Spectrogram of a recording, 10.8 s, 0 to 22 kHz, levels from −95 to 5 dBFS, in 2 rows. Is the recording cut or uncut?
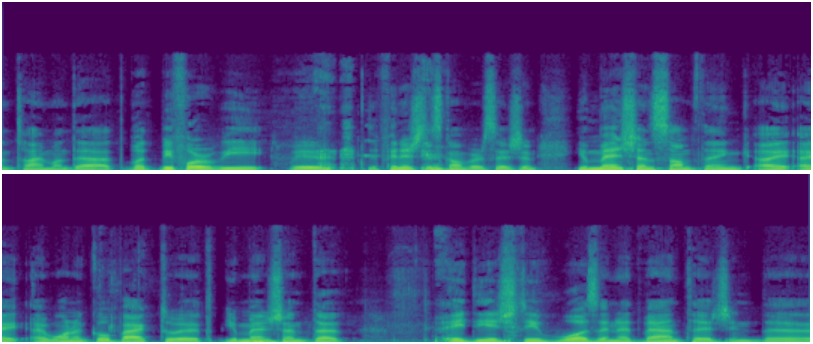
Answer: uncut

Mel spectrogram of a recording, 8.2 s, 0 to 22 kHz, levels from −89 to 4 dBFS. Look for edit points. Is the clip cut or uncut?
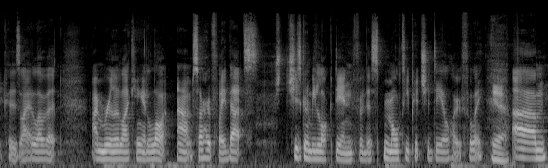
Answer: uncut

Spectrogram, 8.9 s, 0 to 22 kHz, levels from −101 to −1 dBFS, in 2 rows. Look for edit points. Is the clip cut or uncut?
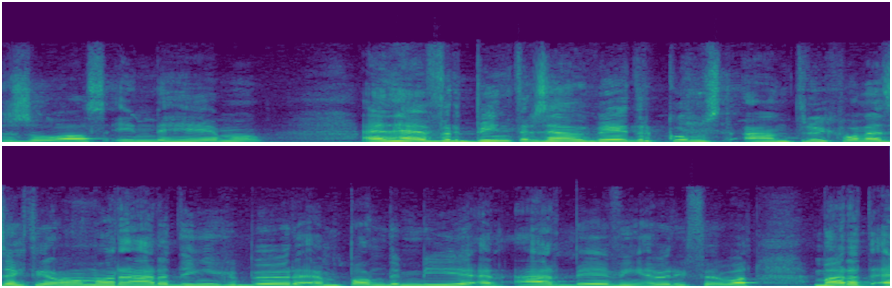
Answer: uncut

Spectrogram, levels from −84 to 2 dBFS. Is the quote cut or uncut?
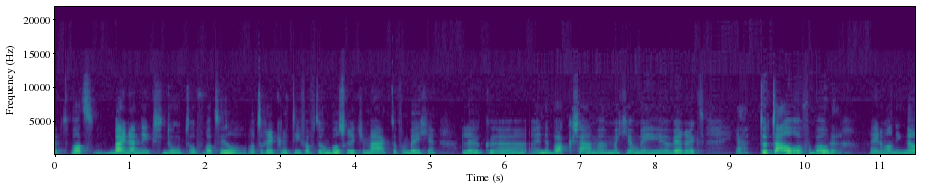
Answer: uncut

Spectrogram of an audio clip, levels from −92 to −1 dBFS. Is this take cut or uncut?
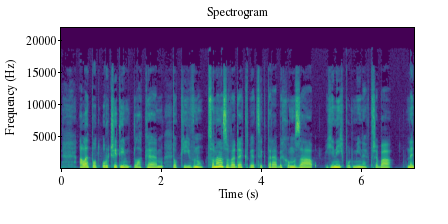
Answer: cut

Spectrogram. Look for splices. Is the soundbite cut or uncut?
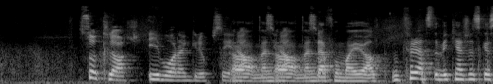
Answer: cut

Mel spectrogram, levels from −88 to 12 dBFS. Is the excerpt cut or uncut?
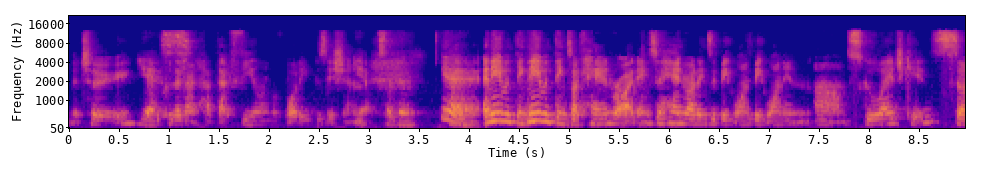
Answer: cut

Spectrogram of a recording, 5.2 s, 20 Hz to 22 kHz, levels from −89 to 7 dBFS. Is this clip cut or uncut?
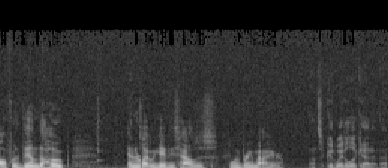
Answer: cut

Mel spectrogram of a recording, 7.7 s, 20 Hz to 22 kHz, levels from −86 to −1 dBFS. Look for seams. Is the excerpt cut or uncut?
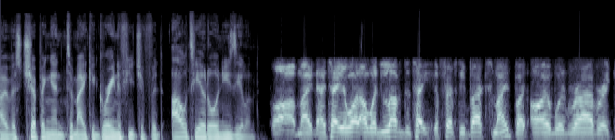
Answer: cut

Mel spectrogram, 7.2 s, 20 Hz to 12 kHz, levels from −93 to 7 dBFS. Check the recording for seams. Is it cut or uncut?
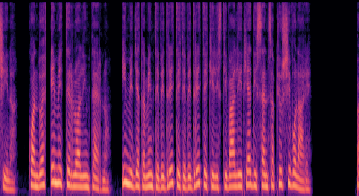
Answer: cut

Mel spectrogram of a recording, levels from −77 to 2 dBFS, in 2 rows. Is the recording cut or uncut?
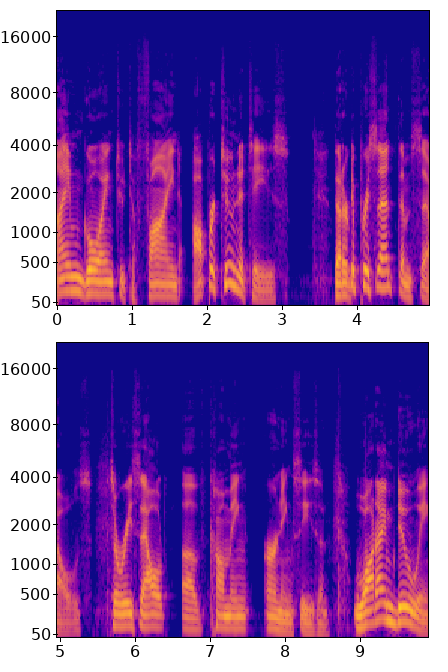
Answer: cut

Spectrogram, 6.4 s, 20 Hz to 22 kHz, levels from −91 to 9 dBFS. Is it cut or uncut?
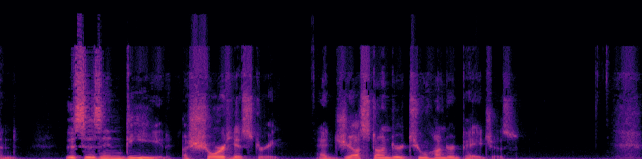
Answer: uncut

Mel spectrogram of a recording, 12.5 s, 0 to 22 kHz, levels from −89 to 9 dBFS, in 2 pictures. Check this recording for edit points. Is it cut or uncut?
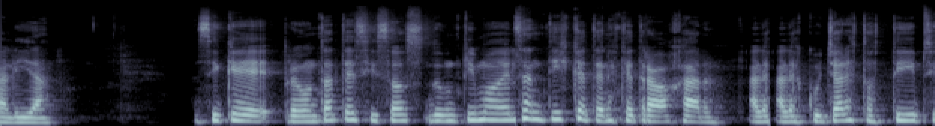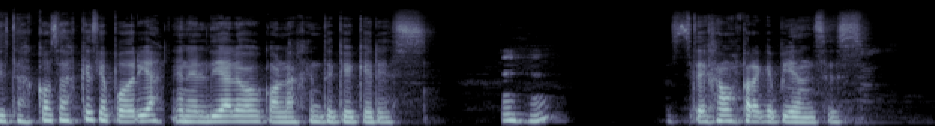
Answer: cut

